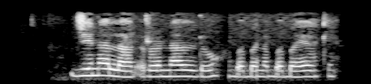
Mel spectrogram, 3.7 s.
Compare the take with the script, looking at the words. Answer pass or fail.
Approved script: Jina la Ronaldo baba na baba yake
pass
